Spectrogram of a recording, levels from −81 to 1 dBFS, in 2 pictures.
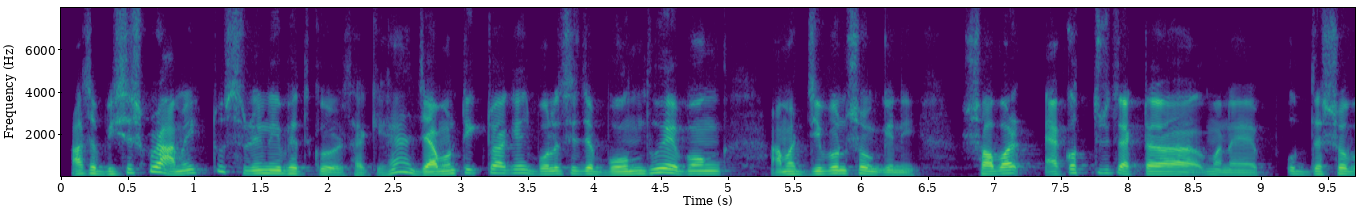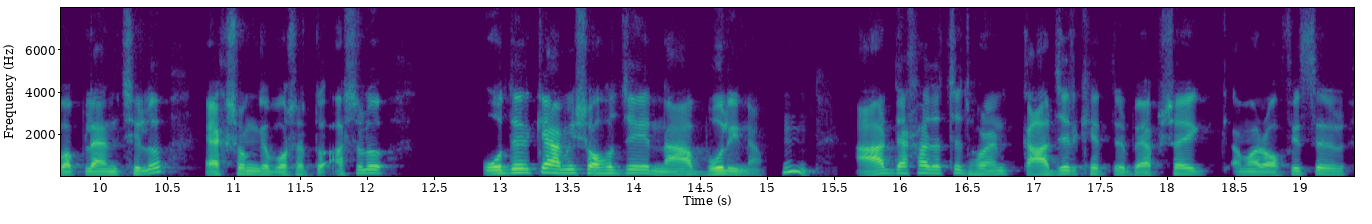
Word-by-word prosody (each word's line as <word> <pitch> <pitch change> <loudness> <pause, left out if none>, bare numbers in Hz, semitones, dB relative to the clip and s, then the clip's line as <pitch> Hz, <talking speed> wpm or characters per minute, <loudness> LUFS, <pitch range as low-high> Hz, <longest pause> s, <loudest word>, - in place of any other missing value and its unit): আচ্ছা, 140 +2 +1
বিশেষ 150 +8 -3
করে 225 -3 +6
আমি 130 +4 0
একটু 170 +9 -15
শ্রেণীভেদ 150 -2 +1
করে 105 -5 0
থাকি, 95 -1 -8
হ্যাঁ। 215 +3 -1
যেমনটি 135 +8 +4
একটু 175 - -5
আগেই 170 +1 -3
বলেছি 140 +2 0
যে - - +5 0.2
বন্ধু 135 +8 +2 0.2
এবং 135 0 0 0.5
আমার 125 +3 +1
জীবন 135 +4 +2
সঙ্গিনী 105 - 0 0.5
সবার 135 +4 +5 0.3
একত্রিত 175 +3 -5
একটা 130 0 +1 0.4
মানে 105 -2 -5 0.4
উদ্দেশ্য 125 0 -5
বা 115 - +5
প্ল্যান 120 -1 +3
ছিল 140 +3 -1 0.5
একসঙ্গে 135 +1 0
বসার। 110 0 -2
তো - - 0
আসলে 160 +5 -1 0.9
ওদেরকে 185 +4 +3
আমি 170 0 0
সহজে 155 +2 +2 0.2
না 120 - +3 0.2
বলি 135 -3 +4
না, 75 - -11 0.2
হুম। 240 +3 -2 0.5
আর - - +7
দেখা 170 +2 +1
যাচ্ছে 165 +1 -2
ধরেন 135 +1 -1 0.2
কাজের 120 +5 +2
ক্ষেত্রে 135 -5 -4
ব্যবসায়িক 135 +5 -1 0.3
আমার 115 0 -1
অফিসের 130 +4 -3
135 Hz, 145 wpm, -23 LUFS, 120-155 Hz, 0.9 s, আর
